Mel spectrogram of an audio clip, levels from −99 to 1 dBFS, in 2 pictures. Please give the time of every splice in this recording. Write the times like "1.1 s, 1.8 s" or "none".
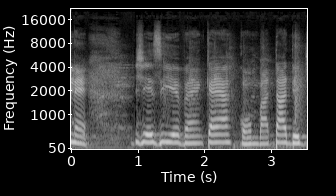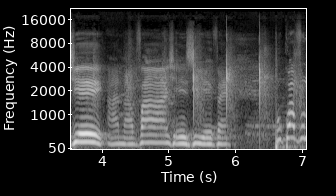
0.9 s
